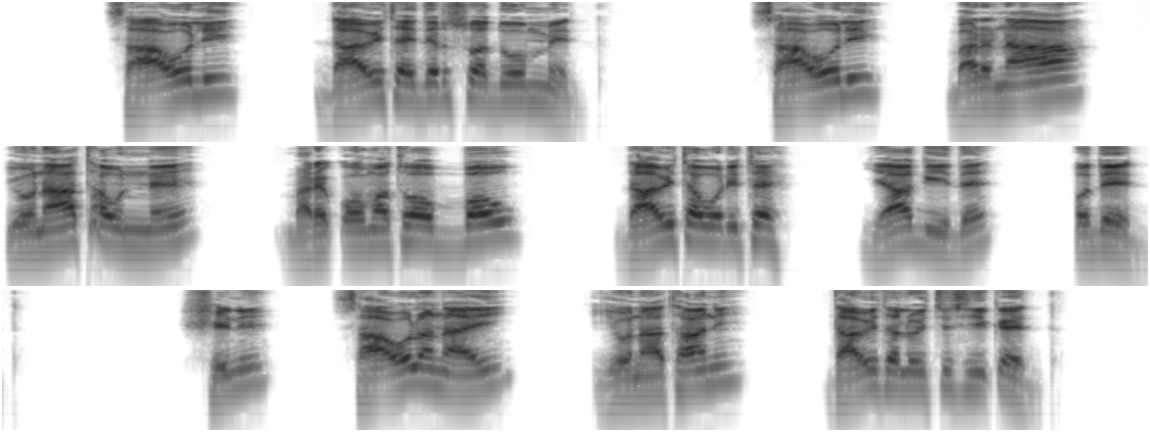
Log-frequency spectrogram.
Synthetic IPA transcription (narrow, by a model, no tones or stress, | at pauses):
saːʔo̞ːlɪ | d̪aːwɪt̪ɐjd̪ɛɾsʊwaːd̪o̞ːmːe̞̰ːd̪ːɐ | saːʔo̞ːlɪ | bɐɾɛnɐʔaː | joːnaːt̪ɐwnːɛ | bɐɾɛkʼo̞ːmɐt̪ʊwaːʊbːɐw | d̪aːwɪt̪ɐwɔɗɪt̪ɛ | jaːɡiːd̪ɛ | ɔd̪e̞ːd̪ːɐ̥ | ʃɪn | saːʔo̞ːlɐnɐʔɐj | joːnaːt̪aːnɪ | d̪aːwɪt̪ɐlɔjt͡sːɪs̬iːkʼe̞ːd̪ːɐ̥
